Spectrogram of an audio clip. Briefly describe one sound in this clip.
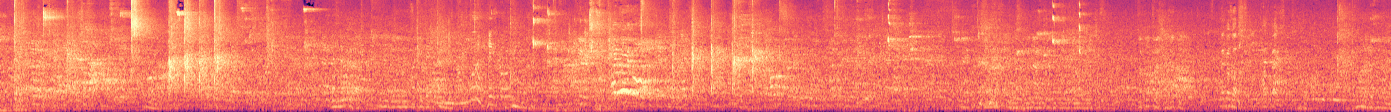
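Men and women talk and call out throughout a large echoing hall.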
